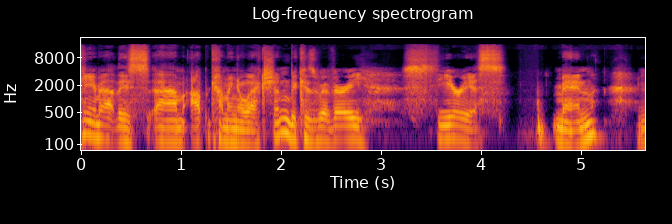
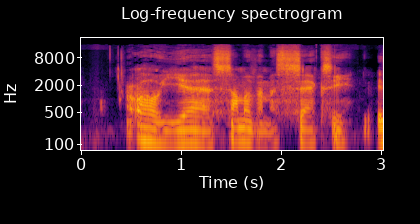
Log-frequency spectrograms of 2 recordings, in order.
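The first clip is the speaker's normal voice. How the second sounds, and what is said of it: Put-on low sultry voice. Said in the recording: “sexy voice ... Got a lozenge stuck in your throat.”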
